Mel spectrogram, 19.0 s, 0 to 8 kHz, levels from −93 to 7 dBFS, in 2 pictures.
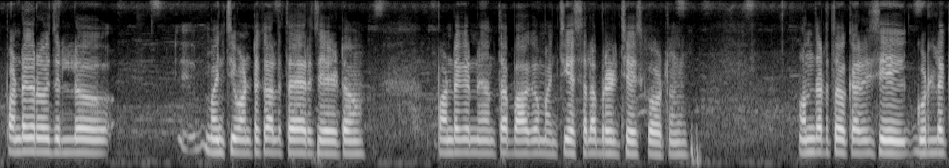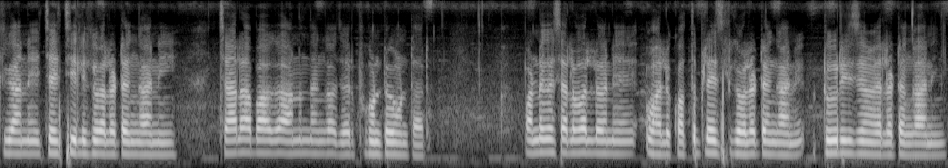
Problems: constant background noise, background conversations at intervals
